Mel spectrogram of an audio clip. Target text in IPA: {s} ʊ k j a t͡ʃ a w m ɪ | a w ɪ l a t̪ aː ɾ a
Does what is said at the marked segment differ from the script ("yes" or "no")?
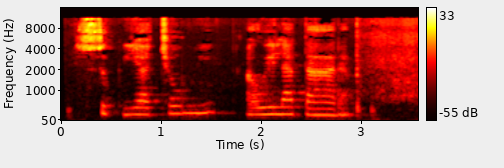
no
